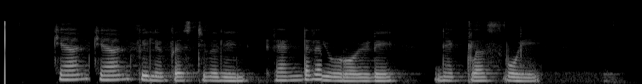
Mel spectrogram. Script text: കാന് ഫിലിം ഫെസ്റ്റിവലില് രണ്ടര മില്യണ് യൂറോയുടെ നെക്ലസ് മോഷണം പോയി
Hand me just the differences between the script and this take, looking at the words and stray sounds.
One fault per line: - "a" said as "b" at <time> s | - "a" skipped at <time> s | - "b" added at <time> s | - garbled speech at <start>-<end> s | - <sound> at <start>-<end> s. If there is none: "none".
- "കാന്" added at 1.0 s
- "മില്യണ്" skipped at 3.2 s
- "മോഷണം" skipped at 5.1 s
